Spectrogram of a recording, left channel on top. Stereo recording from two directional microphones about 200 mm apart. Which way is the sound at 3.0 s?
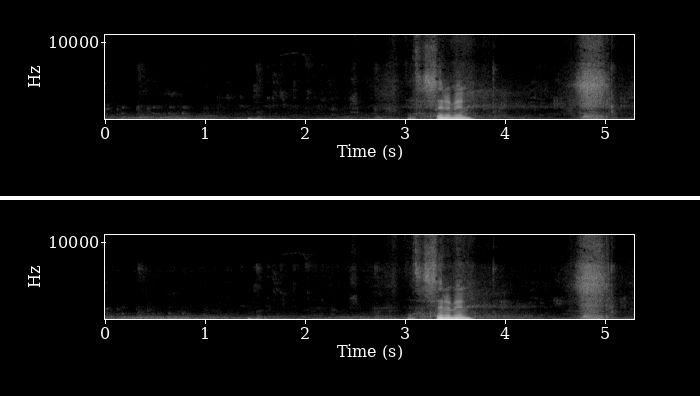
25° right (ahead or behind).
